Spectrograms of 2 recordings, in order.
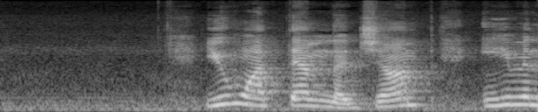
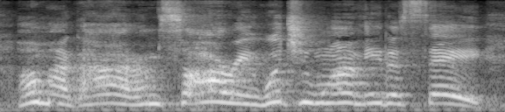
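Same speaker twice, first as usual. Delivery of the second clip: much higher, louder mock-exasperated sorry; exasperated apology; 9 semitones higher, 8 dB louder than usual. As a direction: throw out the sorry in irritation. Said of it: "in aggravation or frustration, you have said".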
